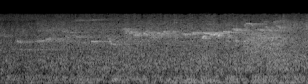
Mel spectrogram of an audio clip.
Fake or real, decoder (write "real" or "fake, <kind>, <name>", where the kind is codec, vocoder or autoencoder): real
